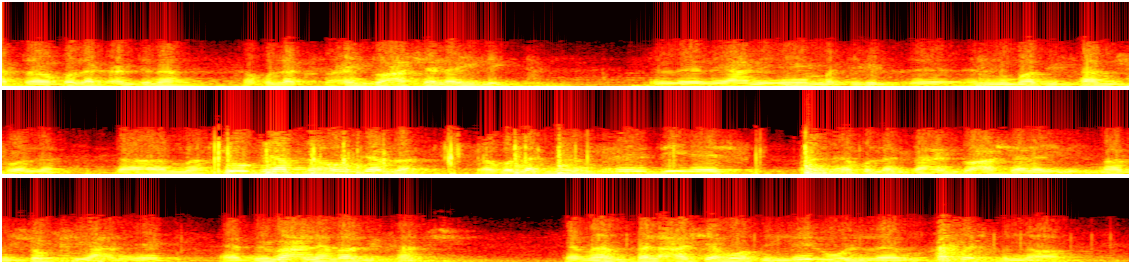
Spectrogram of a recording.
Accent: Sanaa, Yemen; ها عندنا في صنعاء ما كانش ما كانش أصبع الأكبر

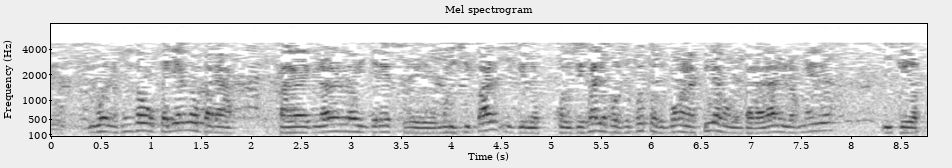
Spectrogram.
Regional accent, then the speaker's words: Bahía Blanca, Buenos Aires Province, Argentina; Sí, vengo de Bahía Blanca

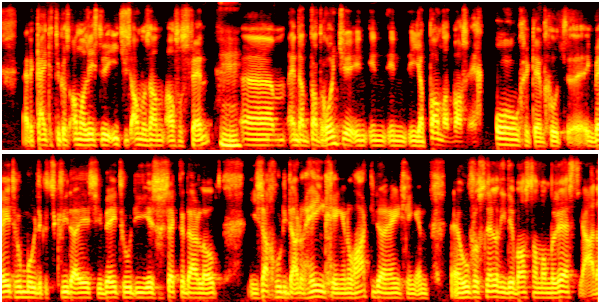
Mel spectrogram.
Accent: Netherlands; En wij als Nederlander dat heel erg trots mogen zijn dat we natuurlijk

